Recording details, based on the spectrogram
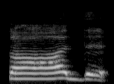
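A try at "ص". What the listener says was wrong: சா அல்ல, சுவா. வாய் ஃபுல்லா செல்லணும், தடிப்பமா செல்லணும். சுவாது. சுவாது.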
